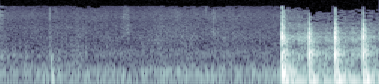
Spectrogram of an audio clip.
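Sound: knocking on a door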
